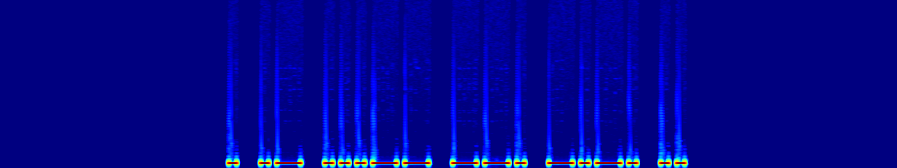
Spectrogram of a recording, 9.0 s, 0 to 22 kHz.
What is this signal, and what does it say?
Morse code, heard as a keyed tone, about 15 wpm, 700 Hz. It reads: EA3GCI
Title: DXCC-100 Call Signs - 6 Characters - Repeated 2x - 15wpm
